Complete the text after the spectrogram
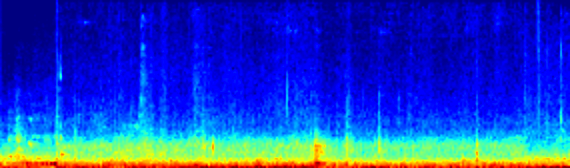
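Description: Shoes tap on a hard floor while a person walks.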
